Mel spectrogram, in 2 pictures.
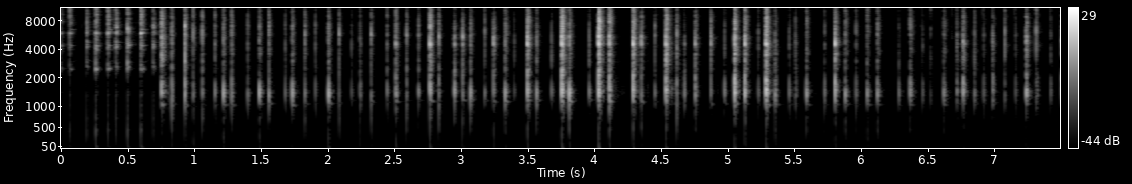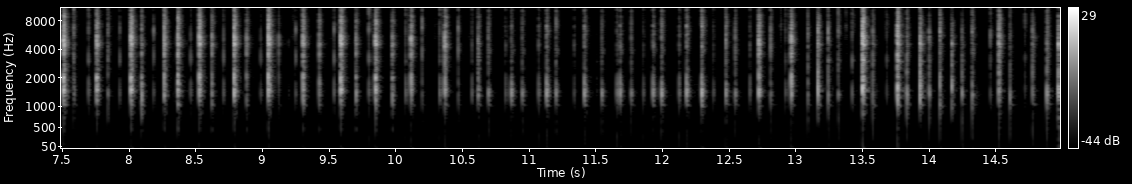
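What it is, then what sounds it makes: Plastic aerosol can cap. Long nails rapidly tap the hollow plastic cap of an aerosol deodorant can, producing a steady, slightly uneven stream of sharp, dry clicks that sound like a wood block. Each click is short with almost no ring, centered around 1.4 kHz with bright upper edges and no low end.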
